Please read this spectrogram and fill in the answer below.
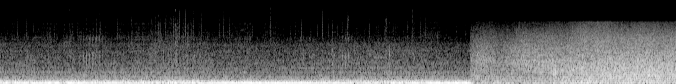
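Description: A steady low rumble cuts off abruptly about seven seconds in. It gives way to small waves of surf washing and hissing over a pebble beach.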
